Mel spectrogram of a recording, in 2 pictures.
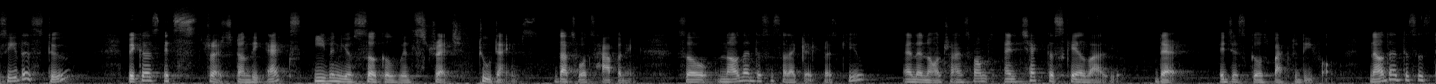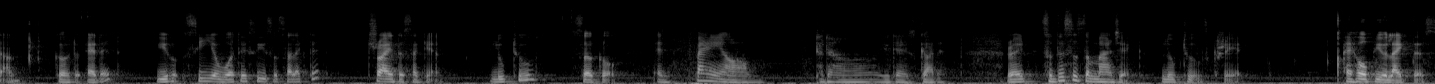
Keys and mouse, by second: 8.0 q, 14.2 click, 14.6 Tab, 18.3-20.1 right drag, 27.8 alt+middle click.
